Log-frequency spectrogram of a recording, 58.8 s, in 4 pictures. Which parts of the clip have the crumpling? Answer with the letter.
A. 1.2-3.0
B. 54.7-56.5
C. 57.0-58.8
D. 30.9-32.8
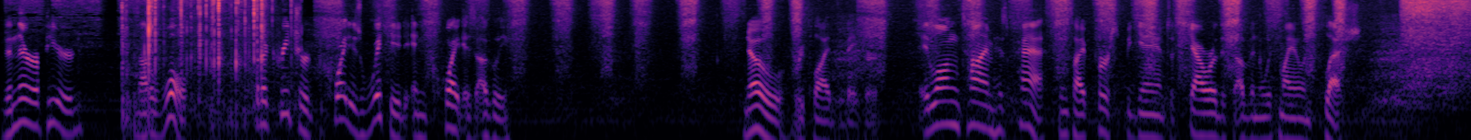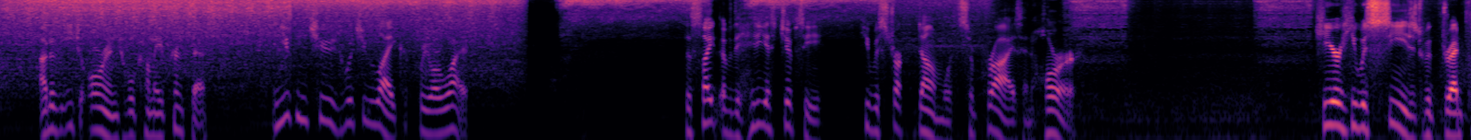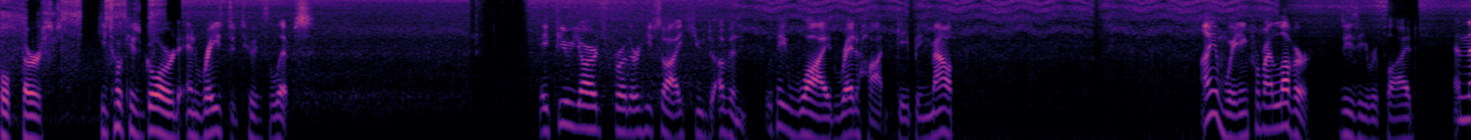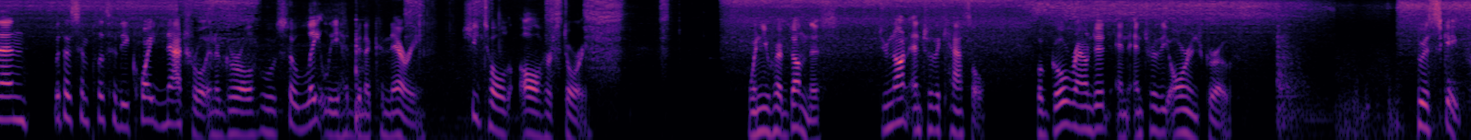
A.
